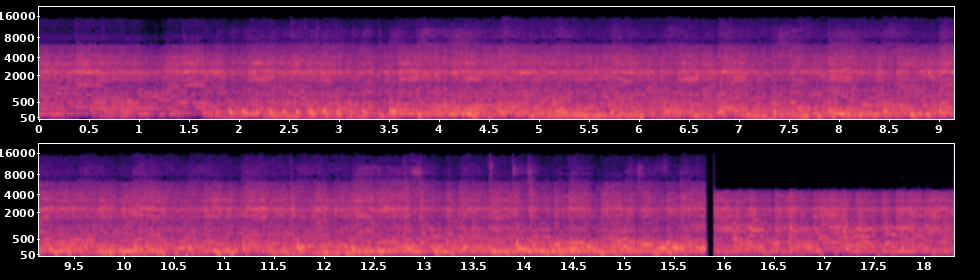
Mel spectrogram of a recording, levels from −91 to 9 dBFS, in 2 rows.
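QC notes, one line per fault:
6.15 to 6.21 s, 7.27 to 7.33 s and 10.61 s, sound dropped by the voice detector: the sender's voice activity detection likely judged these moments to be background and briefly stopped transmitting, the way discontinuous transmission in a codec like Opus does, so the receiver filled the gaps with comfort noise. The audio gives way for about 60 ms each at the first two points and about 20 ms at the third, then returns when the detector triggers again.
15.82 s to the end, input switched to a poorer device: the system likely changed its capture input partway through to a narrower-band microphone or headset profile. An 80 ms silence marks the switch, and afterwards nothing is present above 4.5 kHz, so the sound turns dull and boxy. The new device's background noise sits roughly 50 dB below the signal, and the overall level stays about the same across the change.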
